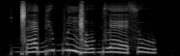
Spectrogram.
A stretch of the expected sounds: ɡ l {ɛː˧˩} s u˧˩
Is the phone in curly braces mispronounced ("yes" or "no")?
no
